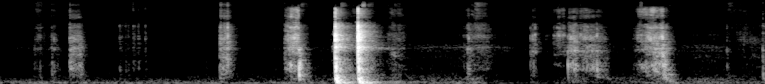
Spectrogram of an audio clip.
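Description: Scissors snipping paper while making ephemera, a handful of short, crisp separate cuts spaced apart, close and fairly quiet, with a stiff double snip in the middle.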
